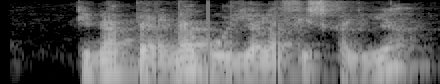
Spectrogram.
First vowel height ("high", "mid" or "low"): high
